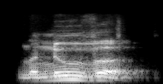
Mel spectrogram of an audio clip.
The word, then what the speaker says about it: maneuver: the next one please maneuver that's how we pronounce this word what is the meaning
